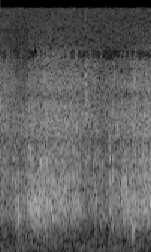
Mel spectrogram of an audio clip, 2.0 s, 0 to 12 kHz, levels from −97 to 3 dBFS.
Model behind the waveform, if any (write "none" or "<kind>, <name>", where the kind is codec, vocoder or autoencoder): vocoder, BigVGAN v2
